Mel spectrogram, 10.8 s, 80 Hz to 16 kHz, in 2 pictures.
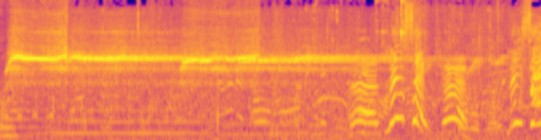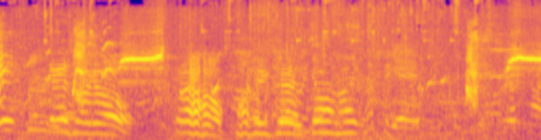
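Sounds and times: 
person whistling to call a dog: 0:00.0 - 0:03.8, 0:06.6 - 0:07.1
speech: 0:03.6 - 0:10.2.

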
